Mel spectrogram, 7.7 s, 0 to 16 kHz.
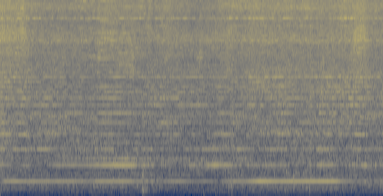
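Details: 1970s blue Regina Electrikbroom 3-speed vacuum vacuuming a floor: a steady motor hum with a rough, scraping grind throughout, from motor bearings gone dry after someone washed the motor and fan.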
